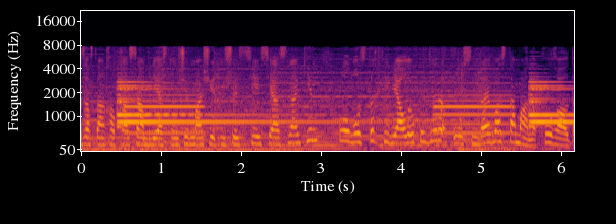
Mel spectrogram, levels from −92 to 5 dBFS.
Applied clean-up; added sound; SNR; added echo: none; Wind instrument, woodwind instrument + Gong; 0 dB; none.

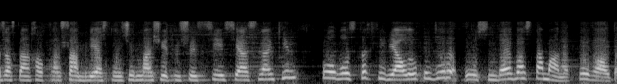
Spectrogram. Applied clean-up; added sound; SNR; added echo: neural separator model SepFormer DNS4.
